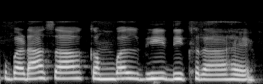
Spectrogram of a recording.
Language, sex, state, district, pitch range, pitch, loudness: Hindi, female, Jharkhand, Deoghar, 240-270 Hz, 260 Hz, -11 LUFS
